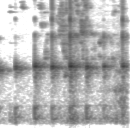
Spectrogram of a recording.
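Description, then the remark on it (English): White wine, a Pinot Blanc or Pinot Gris, pours into a glass in a quick run of rhythmic glugs, each bubbling pulse riding over a steady, bright ringing tone. No one speaks. “Okay, I'm going to pour.”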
